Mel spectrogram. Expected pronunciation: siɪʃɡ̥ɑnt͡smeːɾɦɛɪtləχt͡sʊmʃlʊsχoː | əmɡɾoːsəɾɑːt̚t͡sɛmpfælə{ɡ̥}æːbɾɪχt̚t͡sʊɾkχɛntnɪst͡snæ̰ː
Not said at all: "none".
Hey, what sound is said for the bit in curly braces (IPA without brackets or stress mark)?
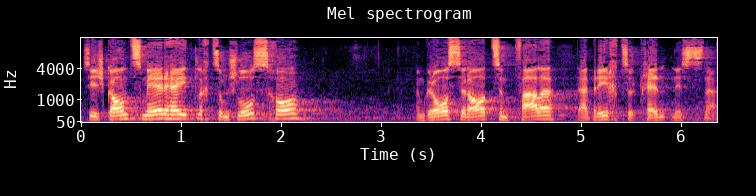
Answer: d̥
